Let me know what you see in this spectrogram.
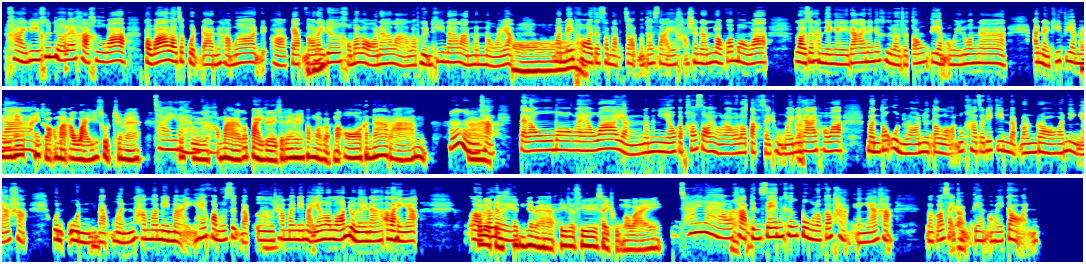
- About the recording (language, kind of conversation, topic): Thai, podcast, คุณมีวิธีเตรียมอาหารล่วงหน้าเพื่อประหยัดเวลาอย่างไรบ้าง เล่าให้ฟังได้ไหม?
- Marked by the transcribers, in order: laughing while speaking: "อะไร"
